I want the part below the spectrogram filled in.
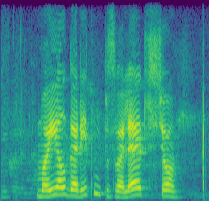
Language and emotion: Russian, neutral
